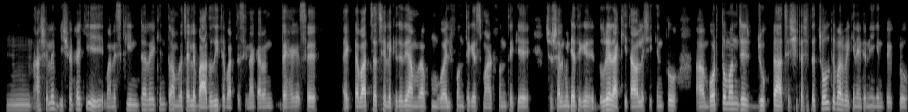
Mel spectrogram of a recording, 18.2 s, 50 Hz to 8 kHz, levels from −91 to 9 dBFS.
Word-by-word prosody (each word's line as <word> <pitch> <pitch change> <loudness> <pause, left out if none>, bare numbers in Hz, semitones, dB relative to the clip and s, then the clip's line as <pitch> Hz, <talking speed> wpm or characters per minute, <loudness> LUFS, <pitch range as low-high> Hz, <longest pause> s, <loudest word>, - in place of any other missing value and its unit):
হুম 125 0 -10 0.4
আসলে 145 +2 -3 0.2
বিষয়টা 135 +3 -2
কি - - -6 0.4
মানে 110 +1 -5
স্ক্রিনটারে 130 0 -4
কিন্তু 135 -1 -12
আমরা 120 0 -4
চাইলে 120 0 +2
বাদও 100 +2 +6
দিতে 125 - -3
পারতেছি - - -3
না। 100 - -1
কারণ 105 +1 -1 0.3
দেখা 105 +1 +2
গেছে 110 - -3 0.8
একটা - - 0
বাচ্চা 115 +2 +6
ছেলেকে 115 -2 -2
যদি 120 +1 +1
আমরা 110 0 0 0.3
মোবাইল 105 +1 +1
ফোন 115 -1 -7
থেকে, 110 0 0
স্মার্টফোন 100 +2 -4
থেকে, 110 0 -3 0.6
সোশ্যাল 110 +1 +1
মিডিয়া 120 0 +4
থেকে 120 0 0 0.3
দূরে 115 +5 +7
রাখি, - - +4
তাহলে 110 +1 +5
সে - - -11
কিন্তু 115 +2 -6 0.6
আ - - +5 0.2
বর্তমান 150 +3 +3
যে 140 - +5 0.3
যুগটা 125 +1 +3
আছে - - -10
সেটার 115 -1 -3
সাথে 120 +1 -4
চলতে 160 +2 +1
পারবে 135 -4 +4
কিনা 110 - -6
এটা - - -6
নিয়ে 110 0 -9
কিন্তু 105 -1 -10
একটু 105 - -11
115 Hz, 160 wpm, -26 LUFS, 110-130 Hz, 0.8 s, দূরে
